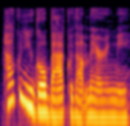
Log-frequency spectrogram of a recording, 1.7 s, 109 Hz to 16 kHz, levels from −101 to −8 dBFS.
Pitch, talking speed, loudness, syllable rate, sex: 185 Hz, 275 wpm, -17 LUFS, 6.3 syllables/s, female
